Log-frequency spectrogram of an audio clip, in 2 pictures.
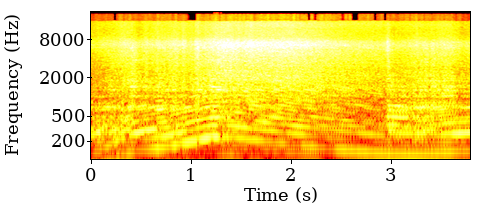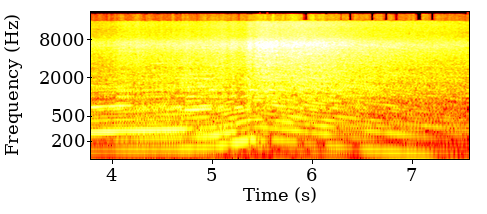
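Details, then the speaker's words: Scion FR-S with an eBay intake, steady part throttle: revs climb, hang flat around 3,500–5,000 rpm for about a second, then rise quickly again. Owner blames the eBay intake, not confirmed. "It's not like I'm stepping once I'm at 4,000 RPM. I'm like stepping super hard on it or anything like that. I keep my feet steady from, you know, every time I'm going on it. And yeah, so it stays in between 35 to 5,000 RPM for a second, but after it goes down, it revs up pretty quick."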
